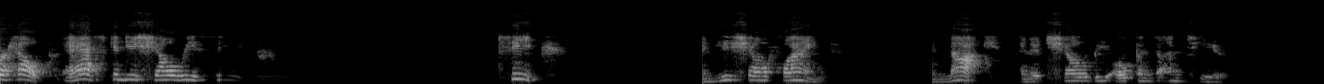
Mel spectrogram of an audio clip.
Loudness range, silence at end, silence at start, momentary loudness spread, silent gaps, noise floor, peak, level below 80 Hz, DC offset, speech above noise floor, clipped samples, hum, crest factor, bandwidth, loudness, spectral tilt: 8 LU; 1 s; 0 s; 18 LU; 3.61-3.67 s, 6.46-6.53 s, 8.86-8.90 s, 9.06-9.20 s; under -90 dBFS; -10 dBFS; -74 dBFS; under 0.1%; over 57 dB; under 0.1%; none; 26 dB; 12 kHz; -32 LUFS; -4 dB/octave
